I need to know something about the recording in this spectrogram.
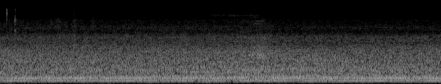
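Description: A steady mechanical hum with a low two-tone drone, like a fan or ventilation running, and no distinct events.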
